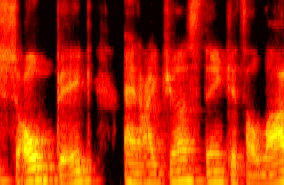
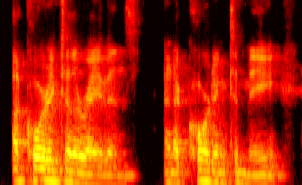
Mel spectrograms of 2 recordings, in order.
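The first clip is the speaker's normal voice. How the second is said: plain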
